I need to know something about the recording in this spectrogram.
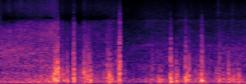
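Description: Steady road and wind noise inside a moving car's cabin. Over it come a run of sharp knocks and rustles about half a second in and again near the end, from handling and rummaging close to the microphone.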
